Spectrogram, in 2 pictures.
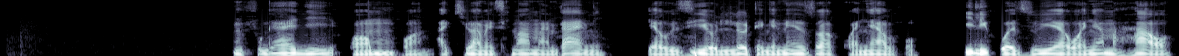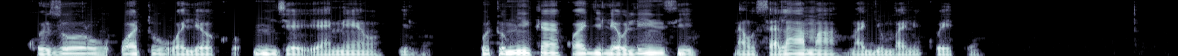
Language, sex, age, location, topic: Swahili, male, 25-35, Dar es Salaam, agriculture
